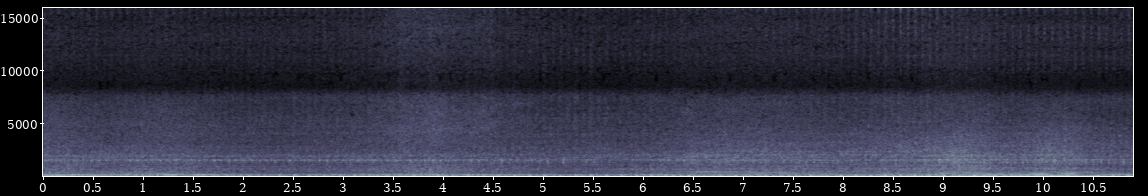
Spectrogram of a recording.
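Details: 2023 Honda Vario 125 new scooter at just over 1,000 km, idling: steady, even low putter, no knocks, misses or rattles; owner reckons it runs smoother than at 500 km, crediting correct break-in. Normal idle.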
